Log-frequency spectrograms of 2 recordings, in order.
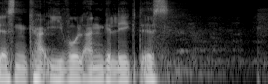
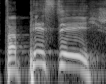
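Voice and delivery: very high, drawn-out yell; angry shout; 14 semitones higher, 5 dB louder, slower than usual. A narrator's reading. Peter tells the pushy drone off, screaming. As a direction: scream it at the drone, stretching the words. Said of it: "schreit Peter".

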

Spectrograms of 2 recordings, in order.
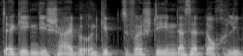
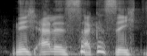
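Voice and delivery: a higher, louder cheeky machine voice; gadget voice; 5 semitones higher, 3 dB louder than usual. Acted. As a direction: sass him like a smug device. The Quality Pad speaks.

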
